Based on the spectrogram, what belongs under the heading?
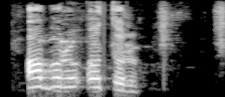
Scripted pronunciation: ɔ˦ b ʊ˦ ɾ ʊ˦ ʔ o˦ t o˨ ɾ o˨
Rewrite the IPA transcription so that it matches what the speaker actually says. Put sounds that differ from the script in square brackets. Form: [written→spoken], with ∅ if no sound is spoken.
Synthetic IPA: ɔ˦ b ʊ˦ ɾ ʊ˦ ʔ o˦ t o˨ ɾ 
